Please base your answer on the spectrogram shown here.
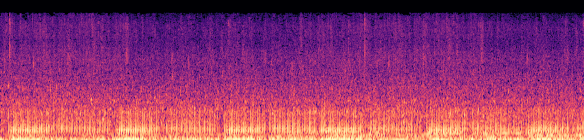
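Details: Steady rhythmic cat purr, with low humming phrases repeating about every one and a half seconds and brief gaps between them, set against continuous pattering rain.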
